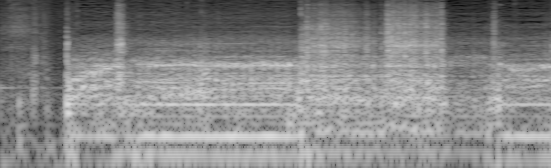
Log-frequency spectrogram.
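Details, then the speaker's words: De'Longhi bean-to-cup coffee machine that has packed up: the motor starts with a click and runs a loud, steady hum with rattling surges, the mechanism noisy inside, then it turns itself off. "you can hear the mechanisms really noisy inside right it's turned itself off"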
